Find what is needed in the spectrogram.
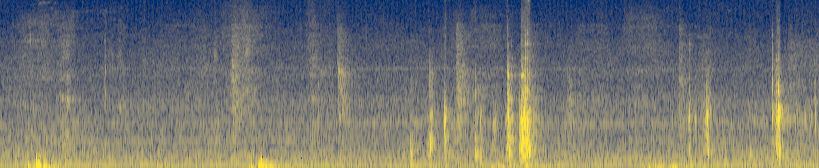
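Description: A three-quarter-inch plywood board is handled and lowered over clamping bolts onto a stack of pages, giving scattered wooden knocks and light clicks. They cluster about four to five seconds in, and the loudest knocks come about five seconds in and just before the end. A steady low hum runs underneath.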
